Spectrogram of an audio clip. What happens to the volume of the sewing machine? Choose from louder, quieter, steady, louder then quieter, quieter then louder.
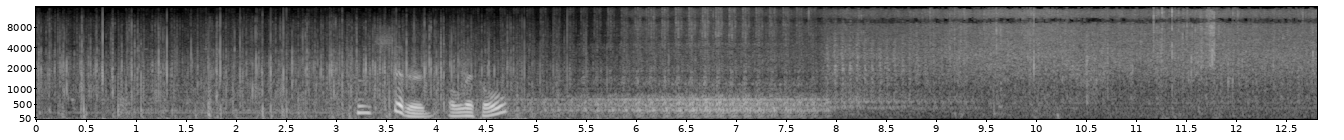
louder then quieter.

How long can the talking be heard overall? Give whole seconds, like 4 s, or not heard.
2 s.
